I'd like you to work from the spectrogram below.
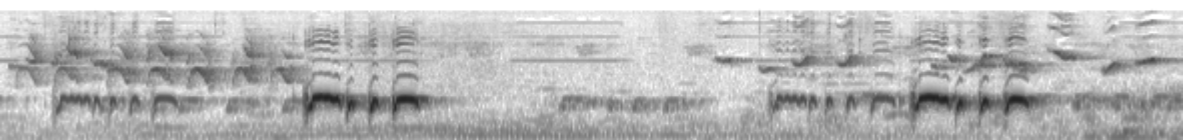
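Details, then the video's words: Loud local Javanese zebra dove singing to provoke mute or reluctant doves into answering. Long trilling runs of clear, hooked cooing notes, rising to loud peaks, then a pause before another run. Light high chirping from other birds sounds behind. "Pancingan Ampuh Pendongkrak Perkutut Bisu🔇 Malas Bunyi🔊 Bikin Rame"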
